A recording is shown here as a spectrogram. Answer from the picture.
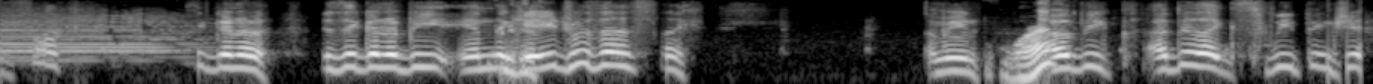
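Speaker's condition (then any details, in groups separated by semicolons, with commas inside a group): Cerebral palsy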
